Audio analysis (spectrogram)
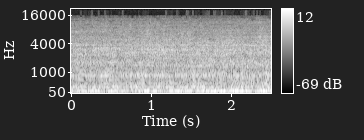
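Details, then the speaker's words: Dishwasher after fix: steady low rushing pump hum with no clanking; the earlier clanking was caused by a screw and small part hitting the propeller, now removed. "no clanky clank good to go"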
